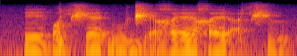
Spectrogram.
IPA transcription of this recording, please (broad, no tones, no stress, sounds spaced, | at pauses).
e p ɔ ç ʃ ɛ ɓ u d͡ʒ ɛ̰ ʁ ɛː χ ɛː ɾ a̰ ç ʃ ɯ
